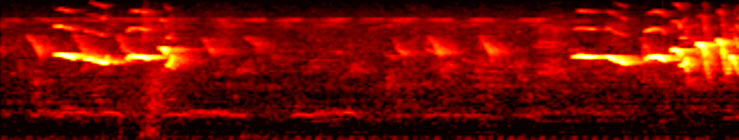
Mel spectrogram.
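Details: Magpie robin, the national bird of Bangladesh, singing clear high whistled phrases with short slurred notes, quiet in the middle and resuming near the end, over a steady low wavering hum.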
